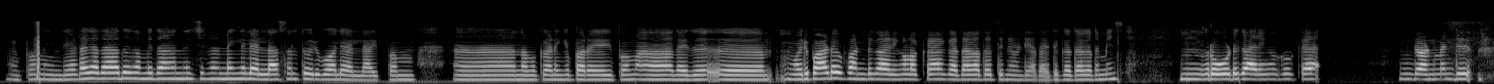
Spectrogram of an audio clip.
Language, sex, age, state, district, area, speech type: Malayalam, other, 45-60, Kerala, Kozhikode, urban, spontaneous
